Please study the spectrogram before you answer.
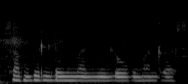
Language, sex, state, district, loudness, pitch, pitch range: Chhattisgarhi, female, Chhattisgarh, Bastar, -41 LUFS, 180 Hz, 175-185 Hz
